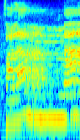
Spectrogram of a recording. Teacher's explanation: ini adalah gunah ditahan dua harakat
